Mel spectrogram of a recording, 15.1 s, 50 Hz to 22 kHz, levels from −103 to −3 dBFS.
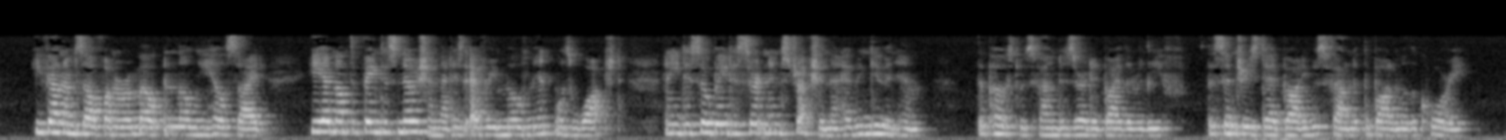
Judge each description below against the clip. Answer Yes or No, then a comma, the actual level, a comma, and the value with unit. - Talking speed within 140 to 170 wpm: No, fast, 205 wpm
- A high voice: Yes, high, 210 Hz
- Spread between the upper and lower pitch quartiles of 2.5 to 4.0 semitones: Yes, average, 3.7 semitones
